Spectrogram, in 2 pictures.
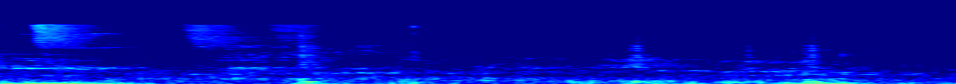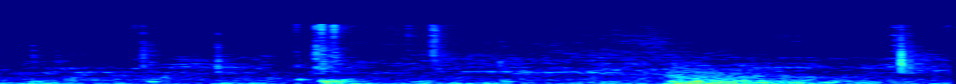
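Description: Scattered clicks of a computer mouse and keyboard, irregular and spaced up to a second or so apart, with a low rumble swelling near the end.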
